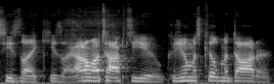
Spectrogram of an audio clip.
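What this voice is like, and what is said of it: Impression of a movie character. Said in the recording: “It was a very good Charlie impression.”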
